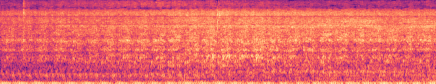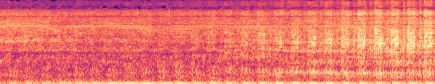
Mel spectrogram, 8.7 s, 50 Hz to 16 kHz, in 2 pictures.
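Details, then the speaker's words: Half-million-mile Ford 7.3 Powerstroke diesel idling after replacing both damaged valve cover harnesses and gaskets; deep even clatter with only a faint lope, no shaking or surging, much smoother than before the repair. "This is much smoother than it was before I did the harnesses. Not perfect still. She's still got a little lope to her, but it started up."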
